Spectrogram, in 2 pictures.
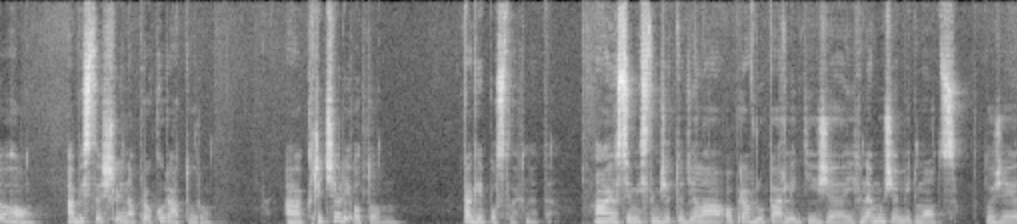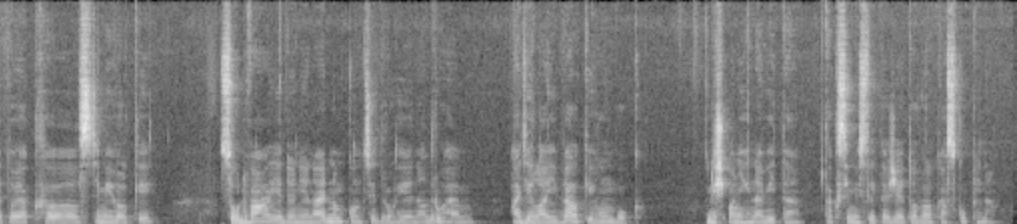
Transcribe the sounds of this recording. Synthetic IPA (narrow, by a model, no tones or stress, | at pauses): t̪oɦo | ʔabɪst̪ɛʃlɪnapɾo̞kuɾat̪uɾu | ʔakr̝̥ɪt͡ʃɛlɪʔo̞t̪om | t̪aɡjɛposlɛxnɛ̰t̪ɛ | ʔajaːsɪmɪsliːmʒɛt̪o̞ɟɛlaːʔo̞pɾavdupaːɾlɪɟiːʒɛjɪxnɛmuːʒɛbiːt̪mo̞t͡spɾot̪oʒɛjɛt̪o̞jakscɛmɪvɛl̩kɪ̰ | so̞wdvajɛdɛnjɛnajɛdno̞mko̞nt͡sɪd̪ɾuɦijɛnad̪ɾuɦɛːm | ʔaɟɛlajivɛlkiɦumbuk | ɡdɪʃʔoɲɪxnɛviːt̪ɛt̪aksɪmɪsliːt̪ɛʒɛjɛt̪o̞vɛlkaːskupɪna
